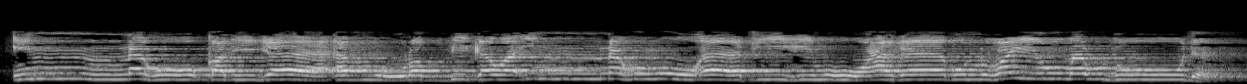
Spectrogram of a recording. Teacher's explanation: قالون بإسقاط الهمز الأولى مع القصر وسكون ميم الجمع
